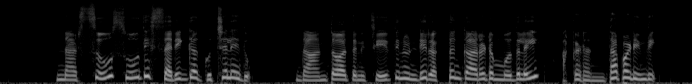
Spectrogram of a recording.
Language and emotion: Telugu, disgusted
